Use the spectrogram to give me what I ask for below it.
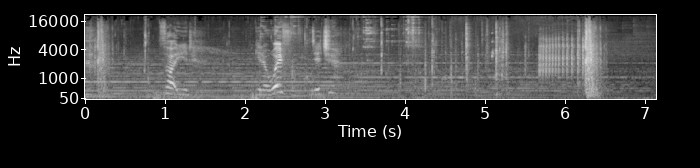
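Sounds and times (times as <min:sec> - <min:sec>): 
speech: 0:01.0 - 0:03.3
heavy warehouse door on the New York waterfront rattling open: 0:02.2 - 0:06.6
soft knocks and creaks: 0:02.2 - 0:06.6.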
